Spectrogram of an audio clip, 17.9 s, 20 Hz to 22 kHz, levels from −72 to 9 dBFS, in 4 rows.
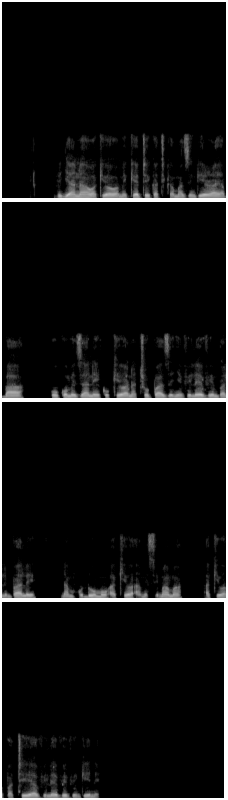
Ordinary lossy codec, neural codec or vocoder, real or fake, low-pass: MP3, 64 kbps; none; real; 7.2 kHz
